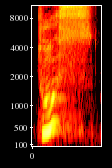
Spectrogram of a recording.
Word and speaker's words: tous: a rien après tous, si c'est le dernier mot de la phrase, le S de tous se prononce aussi.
